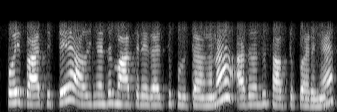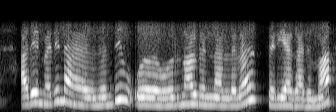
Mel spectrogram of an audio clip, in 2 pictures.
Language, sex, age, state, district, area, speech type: Tamil, female, 18-30, Tamil Nadu, Namakkal, rural, conversation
